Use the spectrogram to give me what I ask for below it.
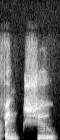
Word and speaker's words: feng shui: Sandra also earned her Feng Shui certification from New England School of Feng Shui.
